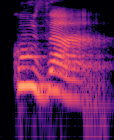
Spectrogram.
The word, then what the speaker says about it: Cousin: exactly the same but of course we pronounce it the french way so cousin the female version is cusina and the male version is kuzan then we have the aunt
